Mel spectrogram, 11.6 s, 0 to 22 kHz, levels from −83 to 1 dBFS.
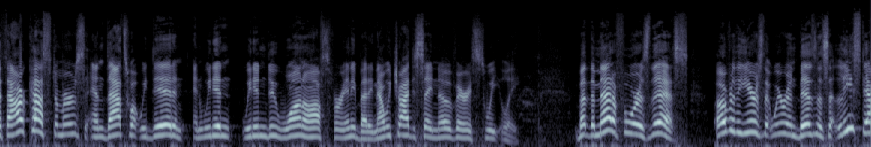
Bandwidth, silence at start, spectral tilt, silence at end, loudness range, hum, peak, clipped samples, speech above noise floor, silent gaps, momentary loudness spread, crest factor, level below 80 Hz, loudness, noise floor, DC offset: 16 kHz; 0 s; -3.5 dB/octave; 0 s; 5 LU; none; -4 dBFS; under 0.1%; 38 dB; none; 12 LU; 20 dB; -58 dBFS; -24 LUFS; -62 dBFS; under 0.1%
